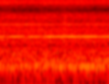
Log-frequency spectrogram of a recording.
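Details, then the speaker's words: Small "mini vac" vacuum: steady high motor whine with strained, even hiss, no pulsing; airflow barely moving and barely felt, choked like a clogged filter, cause suspected, not confirmed. "barely moving and you can barely feel it at all"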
